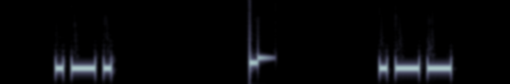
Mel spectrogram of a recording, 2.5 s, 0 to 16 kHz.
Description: Morse code, heard as a keyed tone, about 31 wpm, 700 Hz. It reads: R W
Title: Single Letters - Rapid-Fire 30wpm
